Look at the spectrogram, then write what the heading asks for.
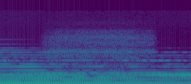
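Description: A soft, airy inhale during a guided meditation, lasting about a second over a steady low hum that continues before and after it.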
